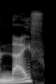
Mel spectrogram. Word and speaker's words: knife: Have you ever wondered why we spell night with a K or knife with a K when we never actually make that sound?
